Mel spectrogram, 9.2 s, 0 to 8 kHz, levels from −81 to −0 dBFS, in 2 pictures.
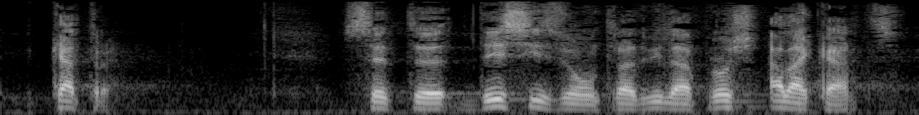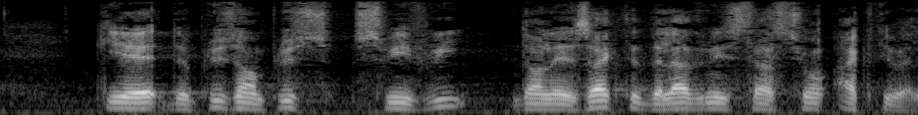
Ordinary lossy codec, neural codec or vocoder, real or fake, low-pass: none; none; real; none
